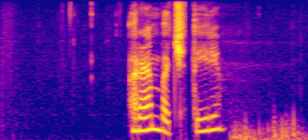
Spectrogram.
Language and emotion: Russian, neutral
